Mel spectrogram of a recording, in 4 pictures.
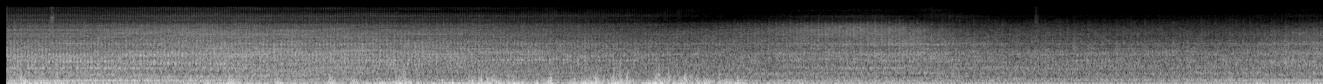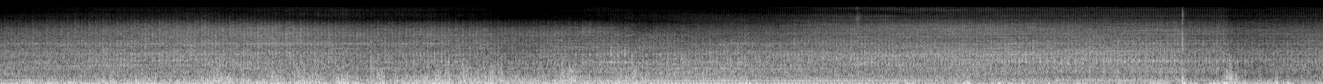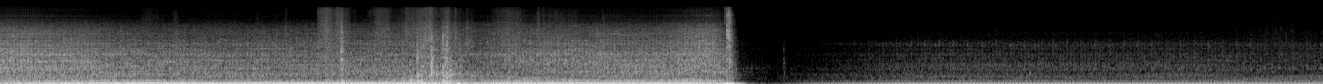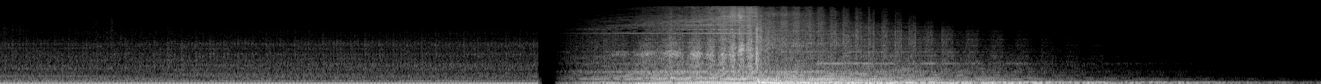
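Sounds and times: tractor diesel engine idling: 0.0s - 49.2s
fluttering low rumble: 0.1s - 33.4s, 45.3s - 52.9s.

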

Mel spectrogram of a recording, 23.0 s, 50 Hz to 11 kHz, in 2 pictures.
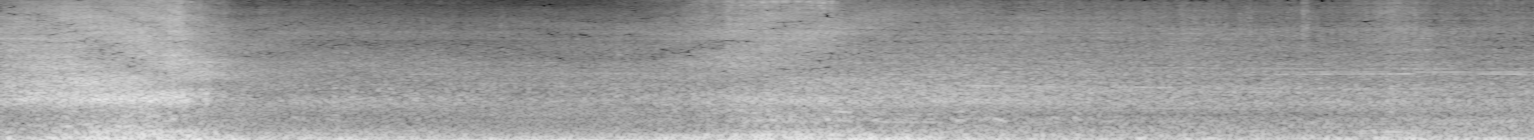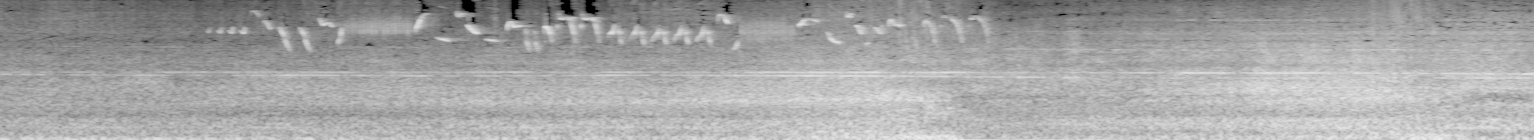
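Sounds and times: jet engine roar with whine: 0.0s - 23.0s
bird chirping: 13.0s - 19.1s.

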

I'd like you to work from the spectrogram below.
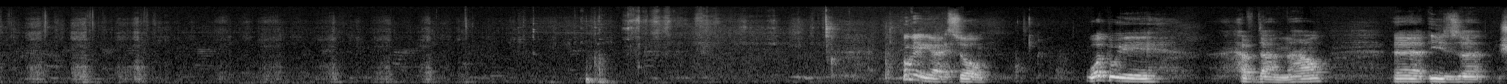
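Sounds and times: chisel cutting wood: 0.0s - 4.8s.

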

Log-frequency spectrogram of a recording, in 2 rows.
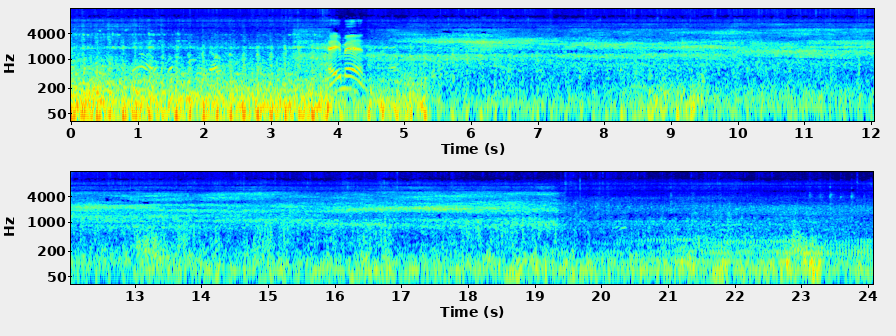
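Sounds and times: plow scraping through soil: 0.0s - 24.0s.

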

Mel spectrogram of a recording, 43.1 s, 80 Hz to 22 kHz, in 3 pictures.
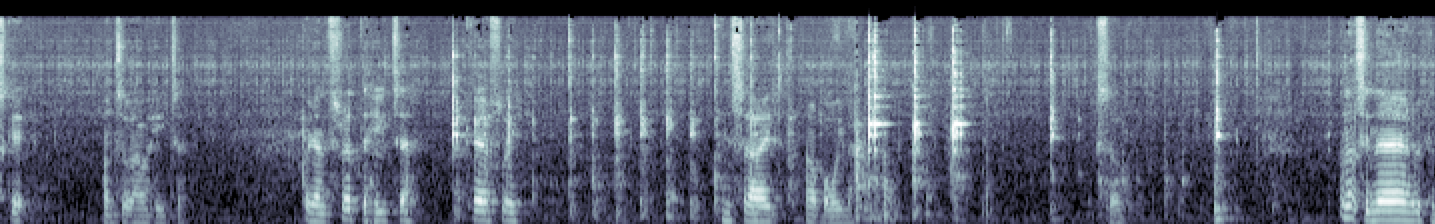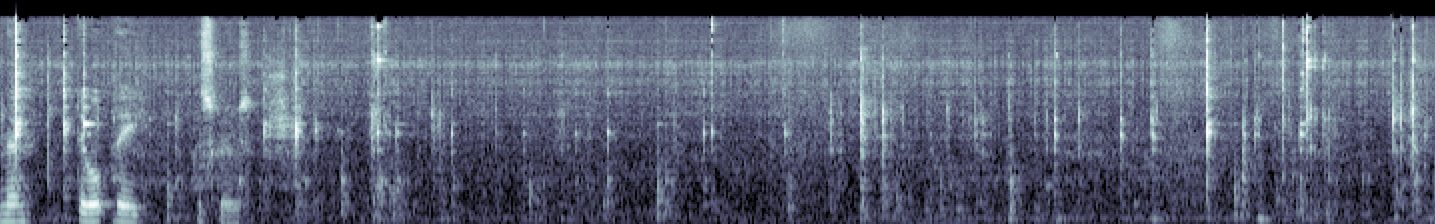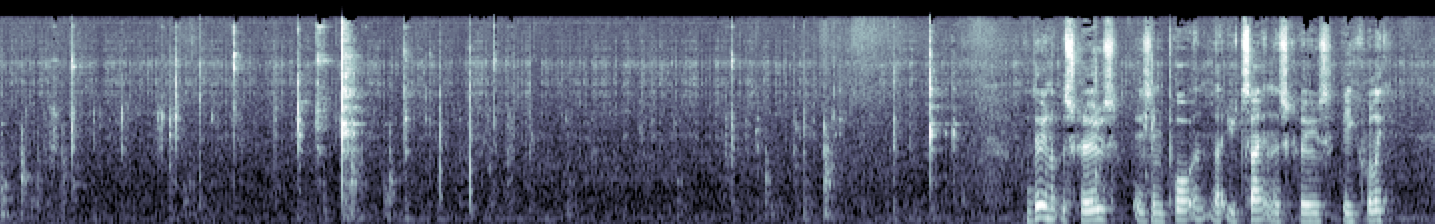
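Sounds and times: screws turning into metal: 14.1s - 19.0s.

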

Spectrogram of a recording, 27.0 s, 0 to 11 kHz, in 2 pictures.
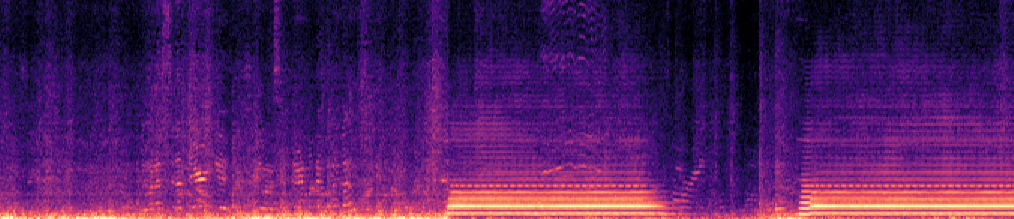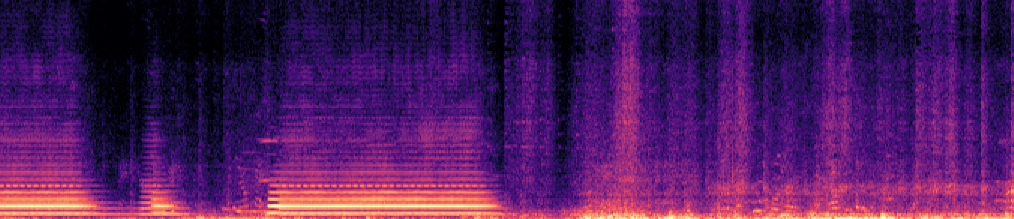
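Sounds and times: rumble and clatter of rolling cars: 0.0s - 27.0s
train air horn blasts: 6.0s - 9.3s, 10.6s - 16.2s, 17.0s - 20.5s.

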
